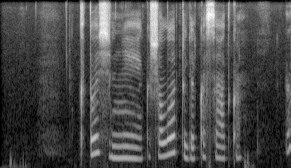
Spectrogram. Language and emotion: Russian, sad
